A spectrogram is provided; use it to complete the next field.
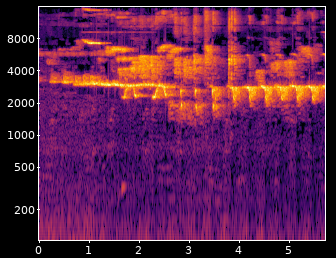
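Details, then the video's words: Sikatan londo flycatcher in full, clear song for tutoring caged songbirds such as magpie robins; a sustained high whistle into warbling phrases, then a quickly repeated rolling note series, with a soft low hum. "SIKATAN LONDO GACOR - SUARA LANTANG & SUPER JERNIH"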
